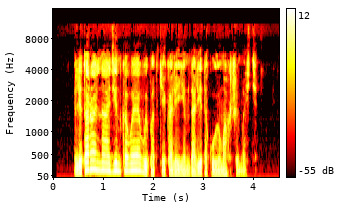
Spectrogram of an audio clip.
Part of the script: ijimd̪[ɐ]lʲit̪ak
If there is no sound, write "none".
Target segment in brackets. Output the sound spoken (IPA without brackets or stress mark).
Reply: a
